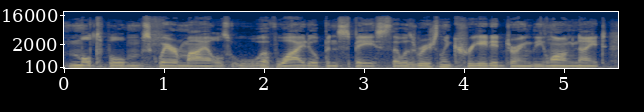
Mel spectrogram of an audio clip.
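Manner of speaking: ordinary delivery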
